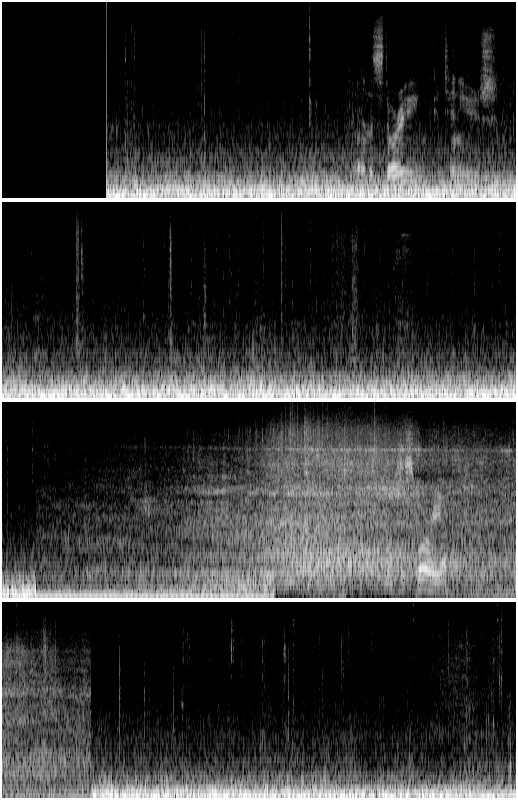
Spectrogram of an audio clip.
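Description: A vehicle driving on a gravel road, heard from inside the cab: a steady, loud low rumble from the tyres and engine that starts about a second and a half in, after silence. For a stretch in the middle the rumble gives way to a lighter, hissier sound, then it comes back near the end.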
